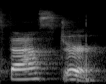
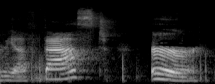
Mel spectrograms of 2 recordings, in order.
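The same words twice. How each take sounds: First: Faster split as fast-er, separated; syllables shown. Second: Faster said slowly in two clear beats, fast-er; slow fast-er for young learners; modelling two syllables. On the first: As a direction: clap out Faster in two beats. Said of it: "Two syllables". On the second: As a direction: draw out faster so both syllables ring. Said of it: "two-syllable word". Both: Shown as a demonstration.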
